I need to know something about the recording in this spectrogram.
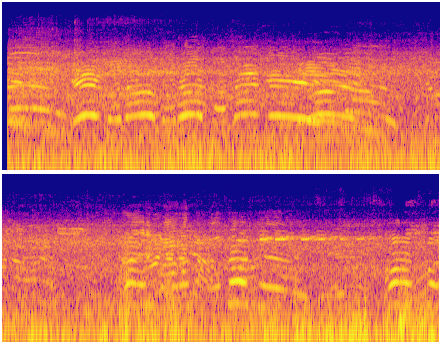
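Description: Many motorcycles and scooters running together in a rally, a low rumble, with men's voices shouting short calls over them.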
